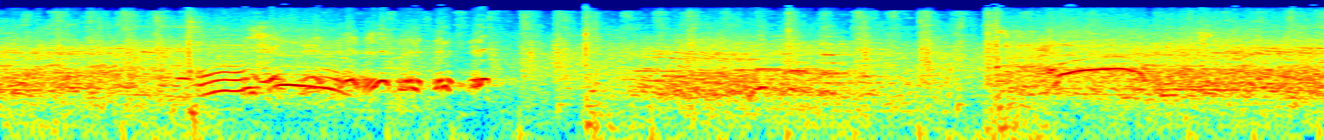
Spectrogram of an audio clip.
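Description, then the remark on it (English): A big crowd roars loudly and steadily, with bursts of laughter and drawn-out gasping exclamations rising out of the din, while sharp thumps and crashes break through now and then. “There's a big crowd. Sometimes they're laughing, but sometimes they're going, oh.”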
